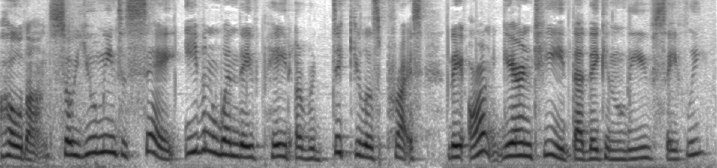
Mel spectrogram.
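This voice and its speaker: A woman's voice: mid-range voice, expressive, normal speed, few pauses, dark tone, lightly acted. A woman playing a formal, inquisitive radio news anchor who shows concern, in an audio drama. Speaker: news host. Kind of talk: acted news broadcast.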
